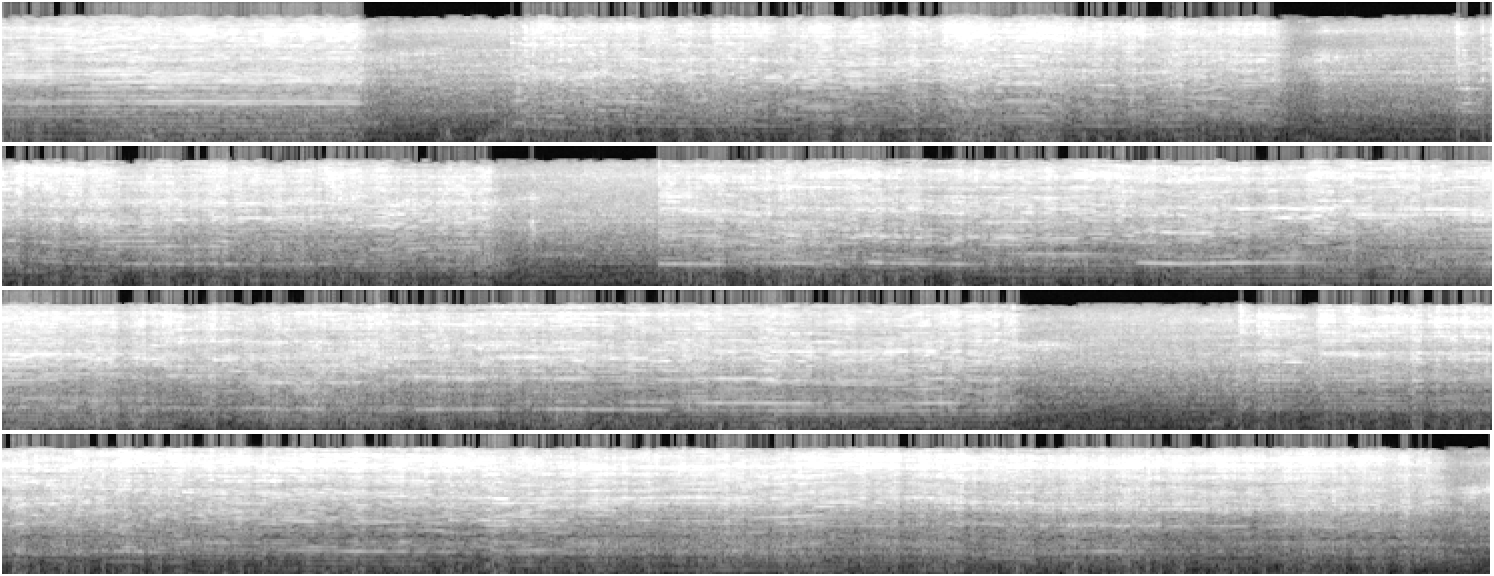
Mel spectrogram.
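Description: Angle grinder cutting through the rusted steel of a Craftsman mower deck: a loud, harsh grinding hiss, the motor's whine sagging and rising as the disc bites and eases, with a few brief let-ups.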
